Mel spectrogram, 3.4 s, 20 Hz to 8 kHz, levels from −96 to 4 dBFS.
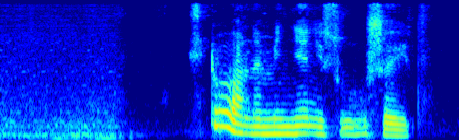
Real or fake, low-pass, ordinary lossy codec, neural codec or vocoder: fake; 7.2 kHz; none; codec, 24 kHz, 0.9 kbps, WavTokenizer, medium speech release version 2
